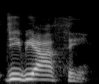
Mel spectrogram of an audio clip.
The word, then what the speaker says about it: De Biase: It's DiBiase.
